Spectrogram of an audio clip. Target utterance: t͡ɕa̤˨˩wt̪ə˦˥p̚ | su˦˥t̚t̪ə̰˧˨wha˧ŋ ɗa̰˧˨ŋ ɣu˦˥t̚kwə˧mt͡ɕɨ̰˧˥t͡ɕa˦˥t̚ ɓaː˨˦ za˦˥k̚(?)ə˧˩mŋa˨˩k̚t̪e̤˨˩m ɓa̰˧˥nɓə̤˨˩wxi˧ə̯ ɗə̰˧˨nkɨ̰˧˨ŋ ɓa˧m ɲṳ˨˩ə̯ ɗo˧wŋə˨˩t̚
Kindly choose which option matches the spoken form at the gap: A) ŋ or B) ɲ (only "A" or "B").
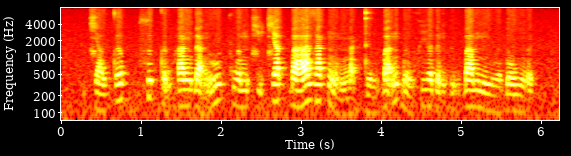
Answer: A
